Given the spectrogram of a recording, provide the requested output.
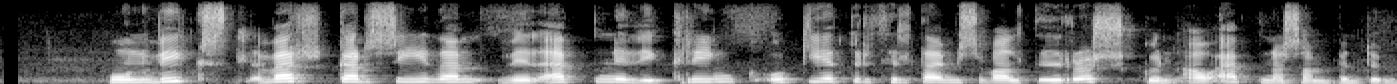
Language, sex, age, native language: Icelandic, female, 30-39, Icelandic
